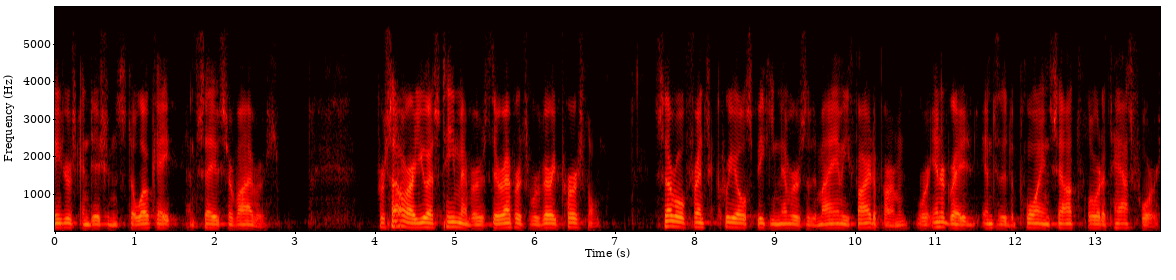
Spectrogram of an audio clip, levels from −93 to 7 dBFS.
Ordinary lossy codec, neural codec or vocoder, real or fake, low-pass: Opus, 24 kbps; codec, 16 kHz, 4.8 kbps, FACodec; fake; 5.4 kHz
